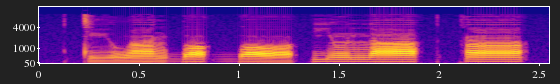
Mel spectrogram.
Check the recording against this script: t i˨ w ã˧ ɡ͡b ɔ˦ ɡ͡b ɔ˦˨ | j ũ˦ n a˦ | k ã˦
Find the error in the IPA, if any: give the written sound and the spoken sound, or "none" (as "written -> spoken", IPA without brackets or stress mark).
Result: none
